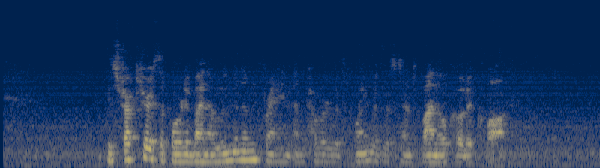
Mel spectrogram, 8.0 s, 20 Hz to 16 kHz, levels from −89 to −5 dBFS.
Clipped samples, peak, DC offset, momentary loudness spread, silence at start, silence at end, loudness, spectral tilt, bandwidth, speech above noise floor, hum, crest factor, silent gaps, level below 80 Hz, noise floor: under 0.1%; -16 dBFS; under 0.1%; 24 LU; 0.05 s; 0.05 s; -36 LUFS; -9 dB/octave; 10.5 kHz; 22 dB; none; 20 dB; none; -62 dBFS; -58 dBFS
